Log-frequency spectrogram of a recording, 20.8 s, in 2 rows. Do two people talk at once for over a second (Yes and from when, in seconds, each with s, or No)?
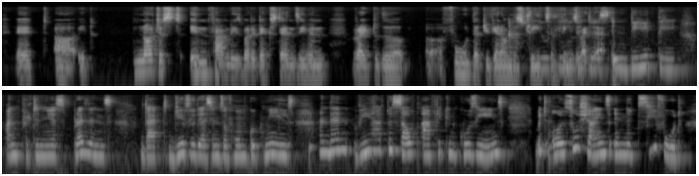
Yes, from 7.6 s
